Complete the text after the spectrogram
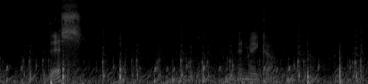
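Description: Lava bubbles and pops softly.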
